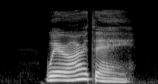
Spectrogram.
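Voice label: "where are they", English, female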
